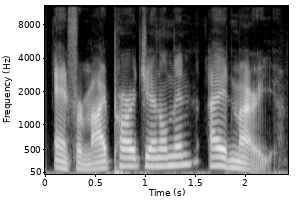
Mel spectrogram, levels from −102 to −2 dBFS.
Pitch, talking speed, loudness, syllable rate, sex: 155 Hz, 195 wpm, -18 LUFS, 6.0 syllables/s, male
